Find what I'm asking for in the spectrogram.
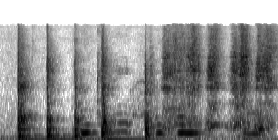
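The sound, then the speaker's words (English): A knife mixing food in a bowl: loud, rhythmic scraping and rubbing strokes, many in a steady series, with a gritty rasping texture. “Right, mix that little bit up please with the knife.”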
